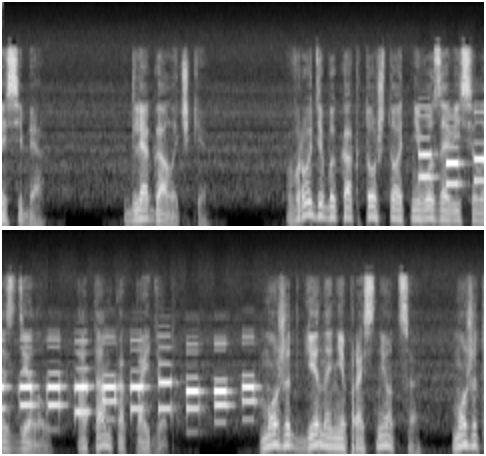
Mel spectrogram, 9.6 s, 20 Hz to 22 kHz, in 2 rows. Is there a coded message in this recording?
Yes: DTMF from 4.2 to 7.3 s, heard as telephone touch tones, dialled by machine, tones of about 120 ms. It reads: 915882056470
